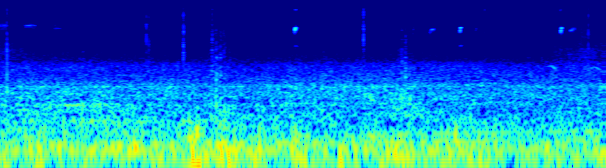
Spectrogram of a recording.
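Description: Steady low wind rumble on the microphone, with a few faint, brief high ticks scattered through it.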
